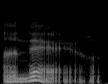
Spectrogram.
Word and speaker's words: un air: Okay, we'll make this little link between the two, un air.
